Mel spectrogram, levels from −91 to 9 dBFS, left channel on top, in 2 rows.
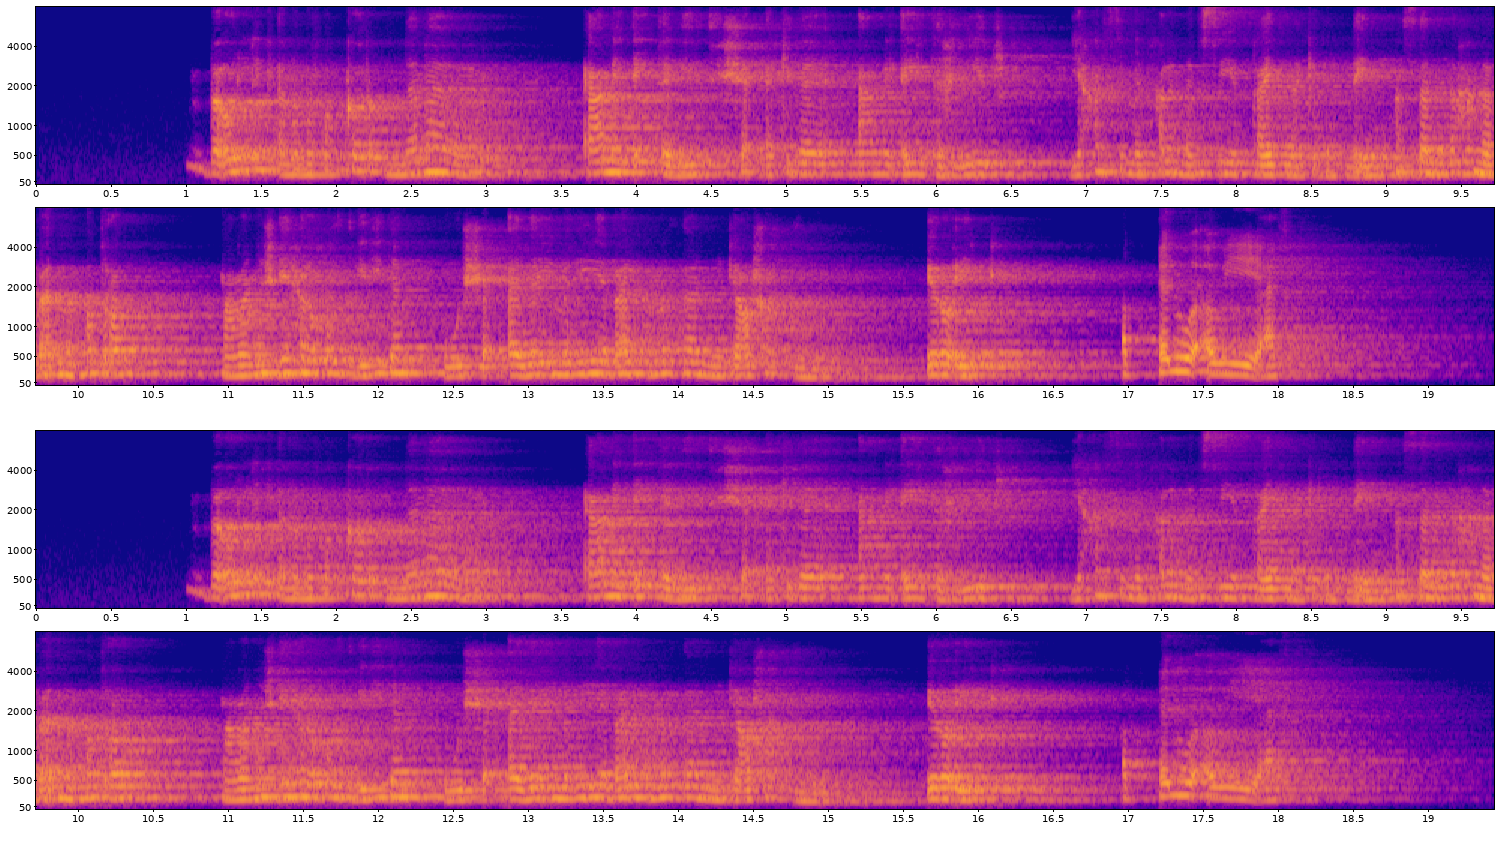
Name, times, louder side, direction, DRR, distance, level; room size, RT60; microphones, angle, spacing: voice 1, 1.0-3.1 3.6-6.5 6.9-10.4 11.0-15.0 15.7-16.2, left 1 dB, 35° left, 0 dB, 1.2 m, -19 dB
voice 2, 17.2-18.1, left 4 dB, 60° left, 5 dB, 0.4 m, -16 dB
16.5 x 14.5 x 2.6 m, 2.5 s
head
